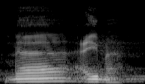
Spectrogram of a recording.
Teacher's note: لاحظ الألف هنا سبقت بنون، النون حرف مستفل مرقق، فحكم الألف أن ترقق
